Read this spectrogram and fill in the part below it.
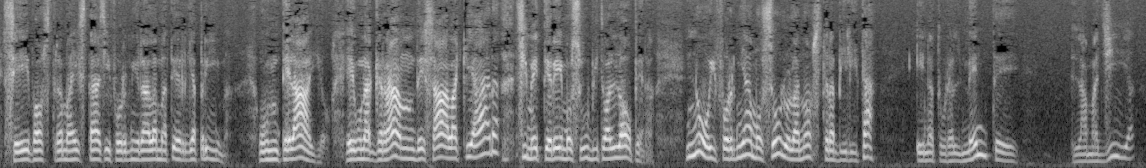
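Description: A man playing a sly, high-voiced flattering tailor. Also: unhurried, husky, no echo, lo-fi sound. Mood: ingratiating. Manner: ingratiating, assured. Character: smooth-talking, sly swindler tailor flattering his clients. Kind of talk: theatrical children's storybook acting.

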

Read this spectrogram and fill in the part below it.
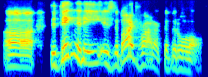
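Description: A man's voice: a little high, very animated, normal speed, gravelly, husky, no room sound. An older man hosting a film discussion on a video call, emphatic and repeating phrases for stress. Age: older, 60s or 70s. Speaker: film discussion host and lecturer. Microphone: video call, computer at desk distance. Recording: dull lo-fi video-call audio.

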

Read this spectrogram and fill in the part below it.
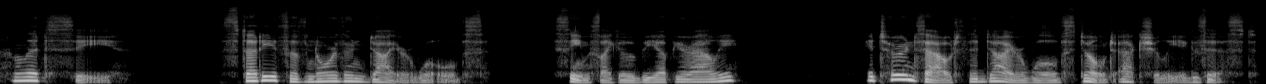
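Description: A man playing a gentle, bookish, lovestruck dragon librarian in a romantic ASMR roleplay, speaking softly and earnestly with a slightly shy manner. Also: lowish voice, dry recording, clean studio sound, heavily acted. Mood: chatty, fond.

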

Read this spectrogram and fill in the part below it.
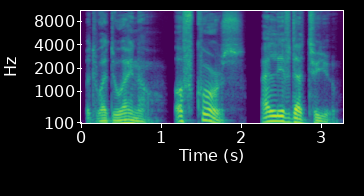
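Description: A reserved police detective for a game, real low and mellow, dry deadpan delivery. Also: male voice, husky, dry recording, heavily acted. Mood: dry, composed. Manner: measured, restrained, precise, deadpan. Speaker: video game voice actor. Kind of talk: role-playing game dialogue.

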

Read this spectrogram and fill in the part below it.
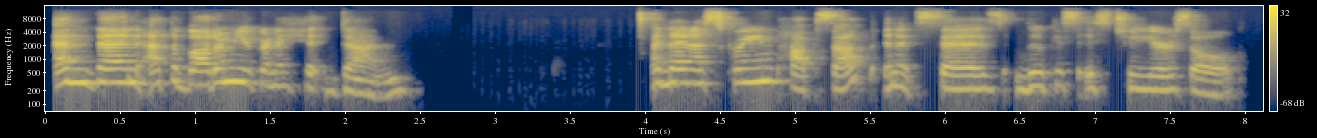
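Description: A middle-aged woman with a high-pitched voice, teaching a webinar over a video call with an upbeat, friendly delivery full of "um"s. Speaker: presenter and teacher. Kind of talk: instructional webinar presentation. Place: home office, video call.

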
